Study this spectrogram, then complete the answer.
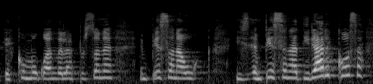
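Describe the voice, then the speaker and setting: A woman pastor with a high-pitched voice speaks fairly quickly, preaching and relating a personal story with animation while voicing other characters.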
